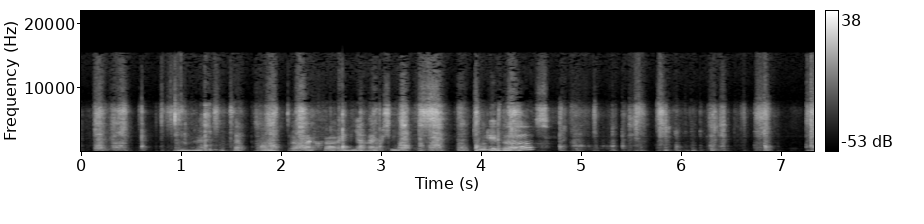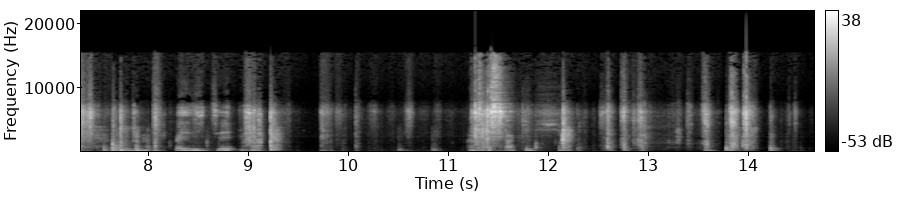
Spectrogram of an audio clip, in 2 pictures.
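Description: Stiff card rustles and taps as a box is handled.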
